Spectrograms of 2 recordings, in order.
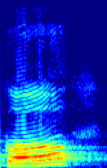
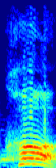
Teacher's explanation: ख हवा ज्यादा निकला महाप्राण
